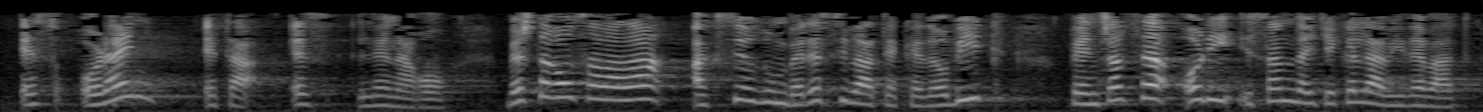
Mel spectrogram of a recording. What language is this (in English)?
Basque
